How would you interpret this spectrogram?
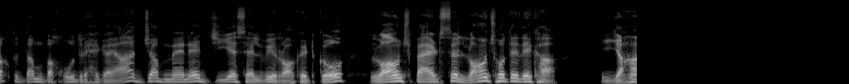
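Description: From 0.24 s to 3.07 s the speech and the background noise swell together, climbing by about 9 dB before settling just ahead of "کو لانچ پیڈ سے". This is automatic gain rising: the gain control judged the input too quiet and raised its level gradually.

At 6.37 s the speech cuts off mid-flow into complete silence, with no room tone left, and it never returns before the clip ends. This audio dropout to silence is likely the input being lost while the recorder kept writing zeros.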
